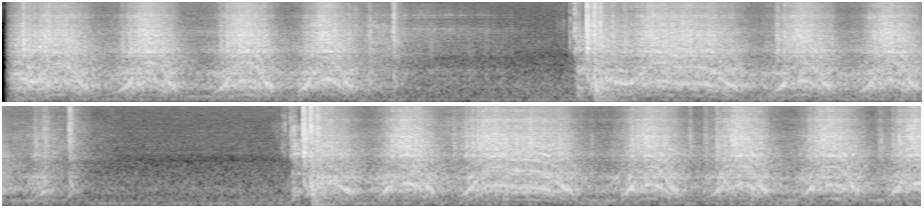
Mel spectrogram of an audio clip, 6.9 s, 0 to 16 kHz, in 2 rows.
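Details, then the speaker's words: 1993 Dodge D350 Cummins turbo diesel, abandoned 18 years, with new starter and fully charged new battery: slow cranking about three beats a second, limping uneven rhythm, stops and restarts twice, not cranking faster. "I want to see if this thing's cranking over faster at all so it's not cranking over any faster"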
